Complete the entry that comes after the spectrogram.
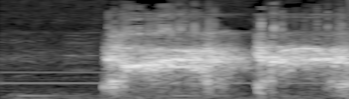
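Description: Two harsh, raspy bursts of coughing and throat clearing, close and fairly loud, the second following right after the first, with a faint low hum underneath before they start.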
